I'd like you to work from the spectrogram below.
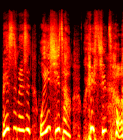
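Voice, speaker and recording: A man putting on a high, hurried falsetto as a flustered male boss trying to calm a fight. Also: no room sound. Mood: placating. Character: flustered big boss man, placating, squeaky.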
